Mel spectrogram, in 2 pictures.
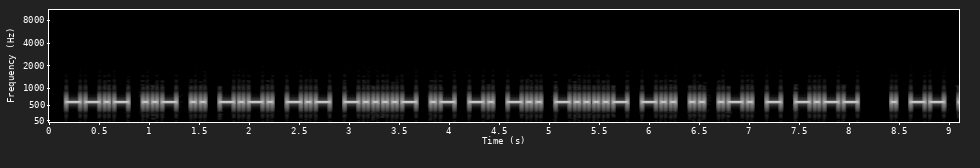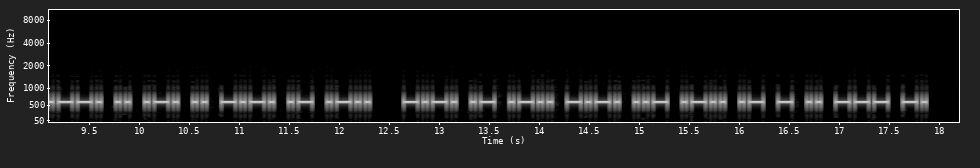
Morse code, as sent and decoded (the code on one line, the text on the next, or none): --.- ..- .. -.-. -.- -....- .- -. -.. -....- -.. .. .-. - -.-- / . -- .--. .. .-. .. -.-. .- .-.. / -.-. .- .-.. -.-. ..- .-.. .- - .. --- -.
QUICK-AND-DIRTY EMPIRICAL CALCULATION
